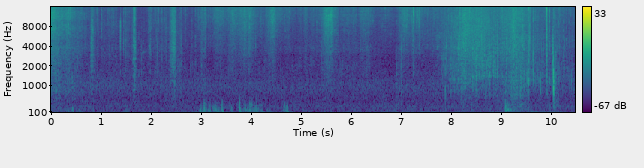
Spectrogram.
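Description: Soil and plants being worked by hand while digging Chinese artichoke tubers out of a raised bed: irregular crunching, rustling and soft thuds, busiest a few seconds in and again near the end.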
